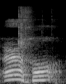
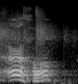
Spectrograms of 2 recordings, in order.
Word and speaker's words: erhu: En de Urgel, zo spreek je het uit als het goed is. E-R-H-U.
